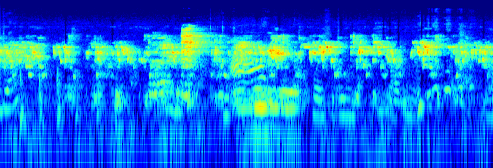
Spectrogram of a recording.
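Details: Pet caique parrot chattering continuously, with a run of harsh squawks mixed with a few brief whistled, bending notes around the middle, during playful funny moments at home.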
